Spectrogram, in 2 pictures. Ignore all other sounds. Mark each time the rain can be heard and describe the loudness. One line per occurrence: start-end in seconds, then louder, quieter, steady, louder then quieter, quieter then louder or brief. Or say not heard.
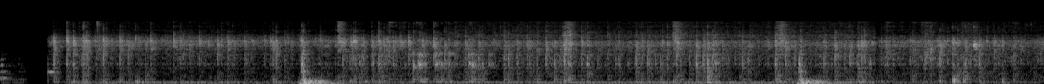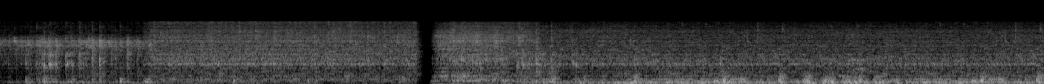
0.0-20.8 steady.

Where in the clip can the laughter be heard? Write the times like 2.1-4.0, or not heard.
4.0-5.0, 10.8-11.3, 15.5-16.4.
